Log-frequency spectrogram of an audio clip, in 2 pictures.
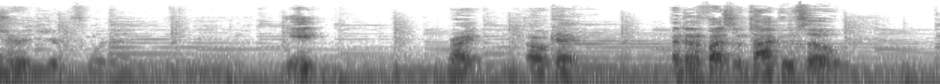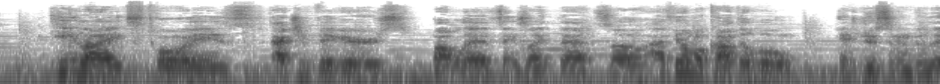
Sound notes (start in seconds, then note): none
